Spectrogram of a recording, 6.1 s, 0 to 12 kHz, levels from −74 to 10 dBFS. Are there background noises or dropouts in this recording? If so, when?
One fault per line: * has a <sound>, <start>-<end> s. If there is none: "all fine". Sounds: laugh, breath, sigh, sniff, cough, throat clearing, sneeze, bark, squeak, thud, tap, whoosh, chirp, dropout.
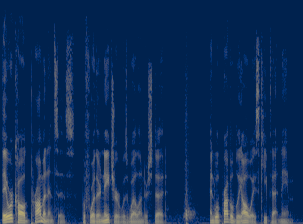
* has a whoosh, 3.7-3.9 s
